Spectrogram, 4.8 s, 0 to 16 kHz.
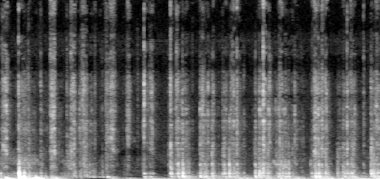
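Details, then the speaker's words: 1998 Polaris XLT 600 snowmobile drive shaft bearing turned by hand: gritty, scratchy crunching in uneven bursts; worn, to be replaced, jackshaft bearings are good. "you can hear that bearing crunching it's it's not good so Jack shaft bearings are going to be replaced"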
